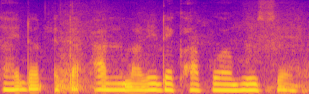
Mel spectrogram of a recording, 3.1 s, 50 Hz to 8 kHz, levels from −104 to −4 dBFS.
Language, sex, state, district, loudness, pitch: Assamese, female, Assam, Sonitpur, -15 LUFS, 180 Hz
